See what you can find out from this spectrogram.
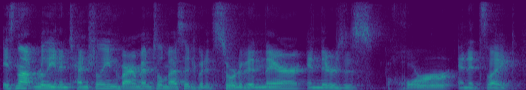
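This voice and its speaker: An American man talking casually and enthusiastically as an interview guest, animated and given to rambling asides. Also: on the high side, fast. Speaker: interview guest, audio dramatist.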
